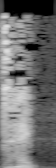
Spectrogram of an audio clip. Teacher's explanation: 结尾要有一个干脆的停顿，我们省这个科的音，舌根得顶上颚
